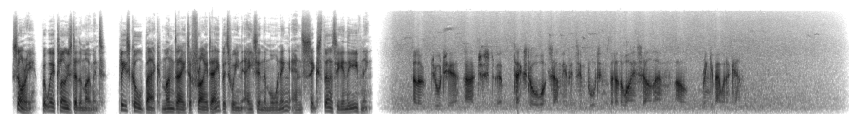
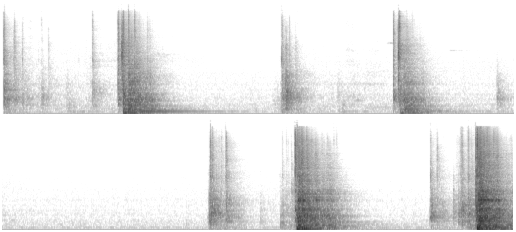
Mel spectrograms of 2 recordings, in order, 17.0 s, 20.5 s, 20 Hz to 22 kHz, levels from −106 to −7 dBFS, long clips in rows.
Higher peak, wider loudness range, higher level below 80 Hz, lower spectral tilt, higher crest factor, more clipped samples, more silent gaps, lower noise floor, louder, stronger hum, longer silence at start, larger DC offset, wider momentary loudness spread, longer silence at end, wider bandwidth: first, 0 dBFS vs -14 dBFS; second, 5 LU vs 21 LU; second, -70 dBFS vs -52 dBFS; second, -3 dB/octave vs -4.5 dB/octave; second, 22 dB vs 28 dB; neither; first, 7.41-7.47 s vs none; second, -61 dBFS vs -86 dBFS; first, -20 LUFS vs -34 LUFS; neither; first, 0.2 s vs 0.05 s; neither; second, 9 LU vs 28 LU; first, 1.95 s vs 0 s; about the same, 15.5 kHz vs 16 kHz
